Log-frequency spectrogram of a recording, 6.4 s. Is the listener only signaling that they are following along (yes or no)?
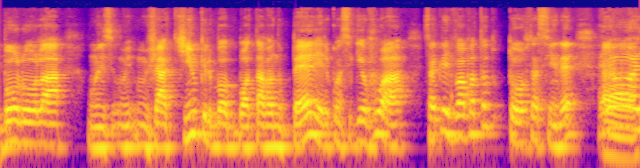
yes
